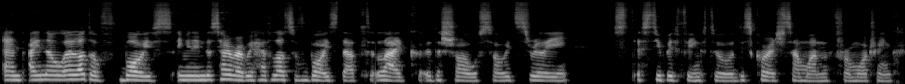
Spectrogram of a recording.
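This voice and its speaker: A woman's voice: mid-range voice, level tone, normal speed, sharp tone. A woman interviewer chatting casually as she asks questions and comments.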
